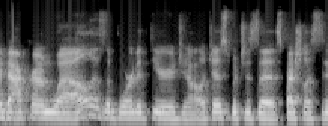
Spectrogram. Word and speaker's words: theriogenologist: So I was just going to ask, how do you pronounce it? Theriogenologist? Sorry. Theriogenologist.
